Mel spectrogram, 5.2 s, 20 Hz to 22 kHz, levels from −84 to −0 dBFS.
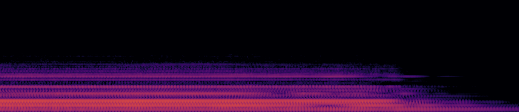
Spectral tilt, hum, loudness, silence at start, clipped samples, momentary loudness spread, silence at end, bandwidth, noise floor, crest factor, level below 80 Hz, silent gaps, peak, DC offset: -9.5 dB/octave; none; -40 LUFS; 0 s; under 0.1%; 14 LU; 0.2 s; 4.9 kHz; -62 dBFS; 10 dB; -68 dBFS; none; -30 dBFS; under 0.1%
